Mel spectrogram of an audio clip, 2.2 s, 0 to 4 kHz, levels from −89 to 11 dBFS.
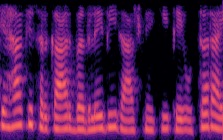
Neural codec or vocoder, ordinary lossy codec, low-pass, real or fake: codec, 16 kHz, 4.8 kbps, FACodec; none; 3.6 kHz; fake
